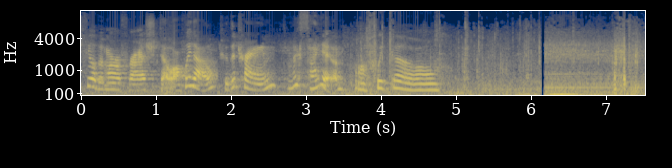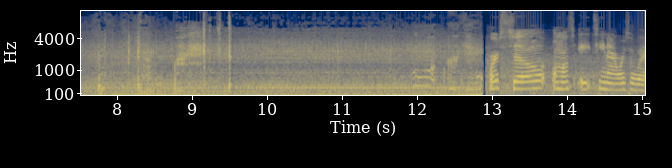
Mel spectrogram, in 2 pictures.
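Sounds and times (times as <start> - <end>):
car engine idling: 5.2 - 15.0.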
